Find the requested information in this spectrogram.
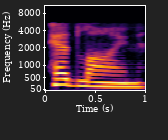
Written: headline

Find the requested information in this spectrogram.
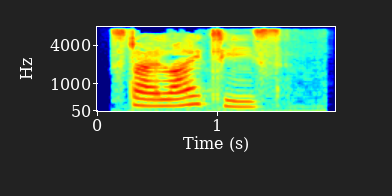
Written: stylites

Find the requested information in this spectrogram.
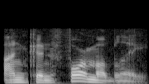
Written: unconformably

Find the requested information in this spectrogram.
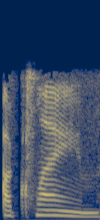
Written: acclaim

